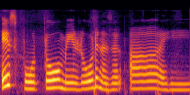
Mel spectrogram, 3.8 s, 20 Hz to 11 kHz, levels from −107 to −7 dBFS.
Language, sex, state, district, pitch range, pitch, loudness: Hindi, female, Madhya Pradesh, Umaria, 215-260 Hz, 240 Hz, -20 LUFS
